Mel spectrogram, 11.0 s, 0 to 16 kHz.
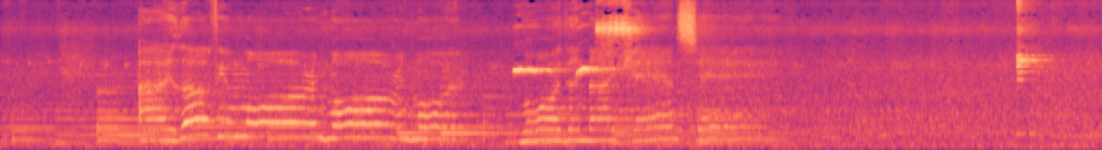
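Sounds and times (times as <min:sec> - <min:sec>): street traffic noise: 0:00.0 - 0:11.0.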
